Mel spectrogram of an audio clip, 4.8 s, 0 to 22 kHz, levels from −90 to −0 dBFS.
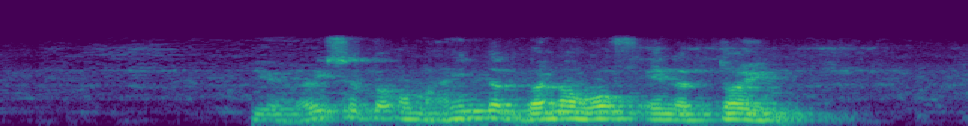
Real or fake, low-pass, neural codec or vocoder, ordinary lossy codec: real; 7.2 kHz; none; Opus, 24 kbps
